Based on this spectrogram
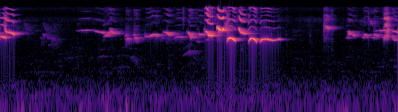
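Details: White-rumped shama song: varied clear whistled phrases, some sliding and some warbled, with a loud burst of rapid looping notes midway, then shorter whistles after a pause; faint low background hum.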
